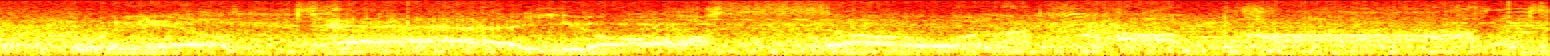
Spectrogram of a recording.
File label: tear ur soul da prt, Halloween Voices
